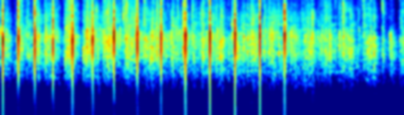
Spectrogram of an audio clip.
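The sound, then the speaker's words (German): An audience bursts into sustained applause, a dense wash of clapping with a few sharp, loud claps standing out in a steady beat before the sound thins and fades toward the end. “Äh, jetzt mit einem kraftvollen Applaus, bitteschön.”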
